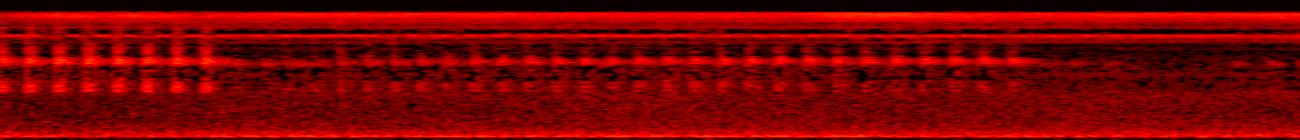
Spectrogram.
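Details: Rice paddy at night with a frog's short burst of rapid, pulsed croaks at the start, then fainter croak trains later, all over a steady high tone and a low background hum.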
